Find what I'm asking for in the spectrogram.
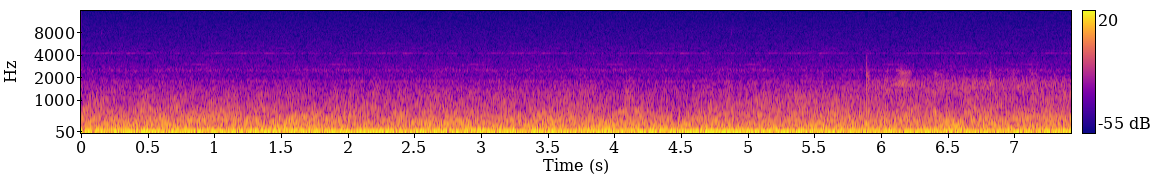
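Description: Steady, broadband roar of a Harrier jet engine in Project Reality, a constant whooshing drone with no breaks, loud and close as from the cockpit.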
